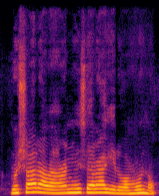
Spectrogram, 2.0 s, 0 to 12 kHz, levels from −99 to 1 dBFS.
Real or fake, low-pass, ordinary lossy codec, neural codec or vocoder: fake; none; none; codec, 24 kHz, 1 kbps, SNAC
